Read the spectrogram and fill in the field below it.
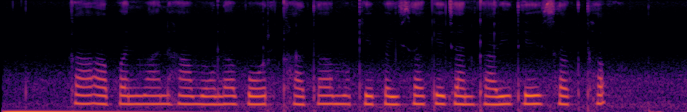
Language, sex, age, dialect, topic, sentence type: Chhattisgarhi, female, 18-24, Western/Budati/Khatahi, banking, question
